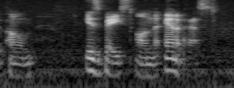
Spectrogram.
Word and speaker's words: anapest: is based on the anapest. An anapest is three syllables with the third being stressed.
